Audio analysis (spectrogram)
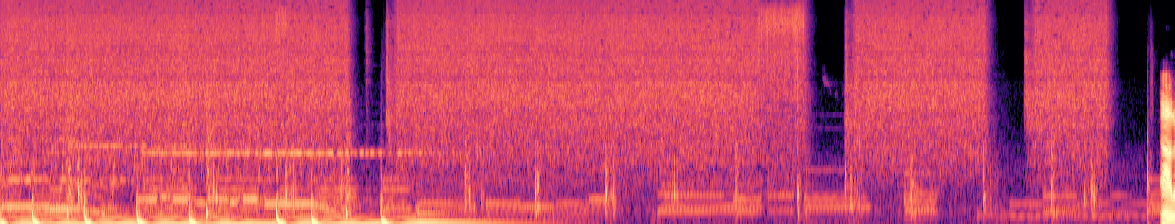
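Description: A pressure washer in Power Wash Simulator sprays multi-purpose cleaner in a garden, a continuous hissing spray that cuts out briefly a few times, with tonal game music and chimes underneath.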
